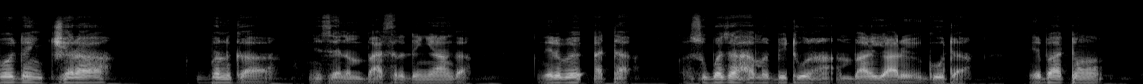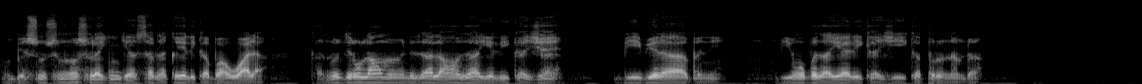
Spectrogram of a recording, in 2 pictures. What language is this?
Dagbani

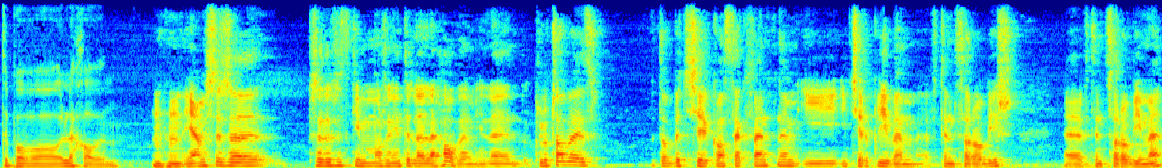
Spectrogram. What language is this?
Polish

